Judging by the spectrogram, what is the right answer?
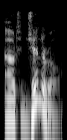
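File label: "outgeneral", British English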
